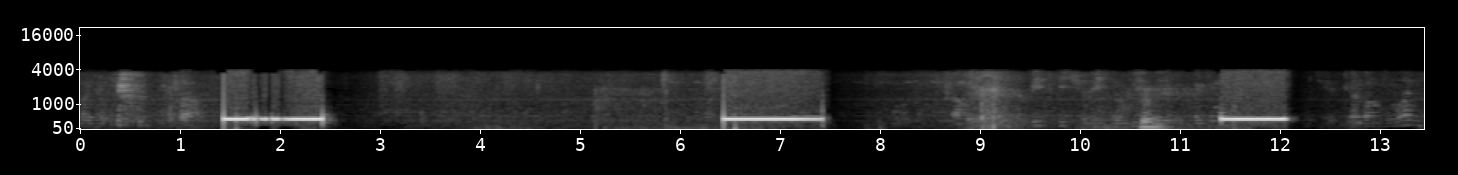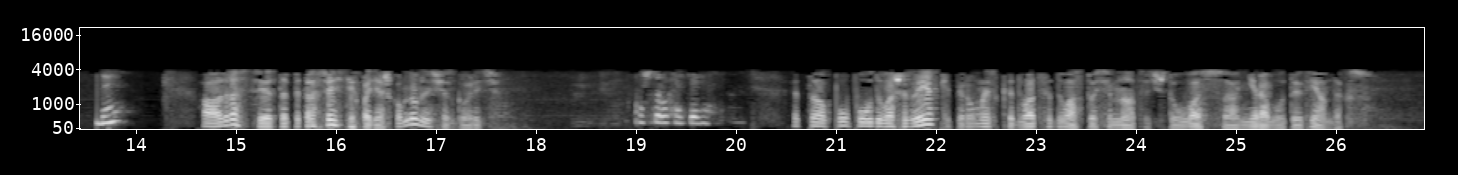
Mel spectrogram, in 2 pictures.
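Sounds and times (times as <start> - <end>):
telephone ringback tone beeps during an outgoing call: 1.5 - 2.5, 6.5 - 7.5, 11.5 - 12.2
speech: 14.7 - 17.8, 19.2 - 19.9, 20.6 - 26.4.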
